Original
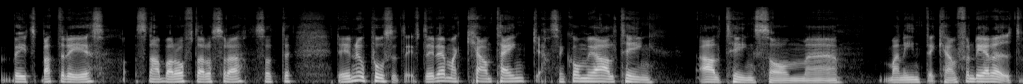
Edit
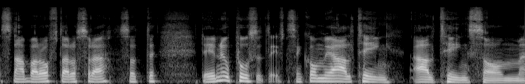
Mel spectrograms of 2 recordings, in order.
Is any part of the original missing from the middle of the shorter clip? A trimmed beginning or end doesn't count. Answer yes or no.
yes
